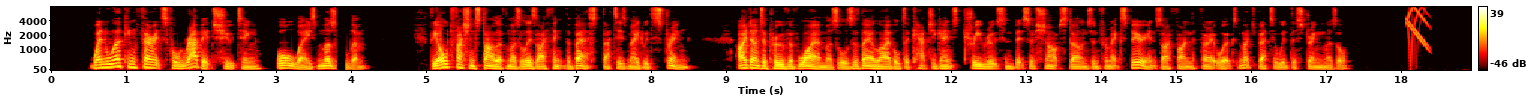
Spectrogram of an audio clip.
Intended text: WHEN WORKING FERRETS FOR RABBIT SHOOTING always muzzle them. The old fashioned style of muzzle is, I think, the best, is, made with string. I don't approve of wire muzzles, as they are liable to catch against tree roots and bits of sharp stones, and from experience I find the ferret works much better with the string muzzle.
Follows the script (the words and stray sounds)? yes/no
no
